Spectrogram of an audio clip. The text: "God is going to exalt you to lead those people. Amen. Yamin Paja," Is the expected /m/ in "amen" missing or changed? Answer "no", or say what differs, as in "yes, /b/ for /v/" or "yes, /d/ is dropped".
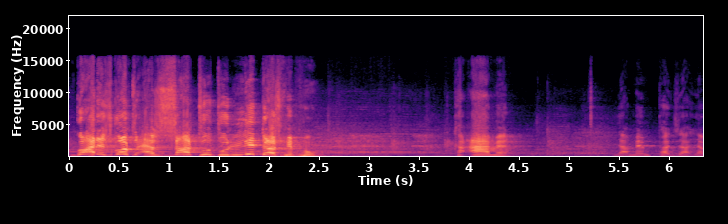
no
